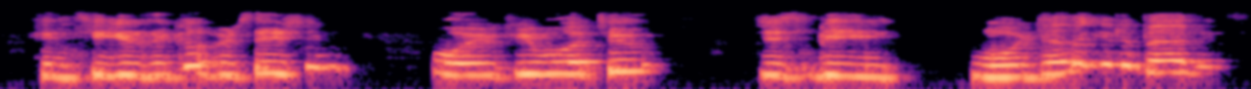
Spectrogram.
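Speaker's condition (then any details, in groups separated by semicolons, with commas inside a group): Cerebral palsy; uses wheelchair, hearing intact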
